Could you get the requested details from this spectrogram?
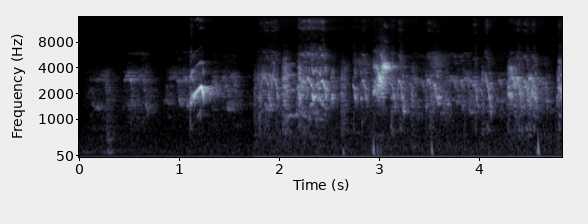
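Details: Cockatiel sound meant to stimulate mating: harsh, raspy squawks and chattering notes in uneven bursts, starting with a few soft calls and building to louder grating phrases punctuated by sharp clicks.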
